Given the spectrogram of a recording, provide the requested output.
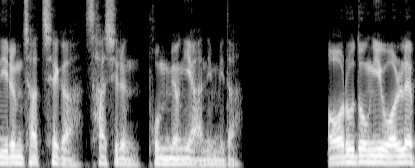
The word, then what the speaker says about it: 어우동: 어루동이 원래 발음인데 이게 무슨 뜻인지 아시나요?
